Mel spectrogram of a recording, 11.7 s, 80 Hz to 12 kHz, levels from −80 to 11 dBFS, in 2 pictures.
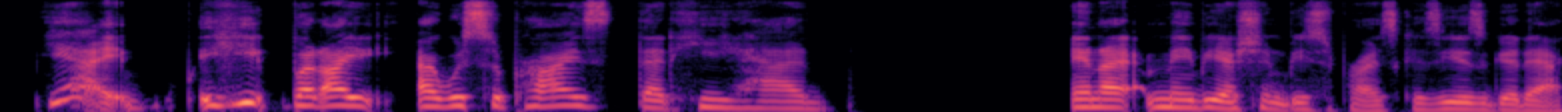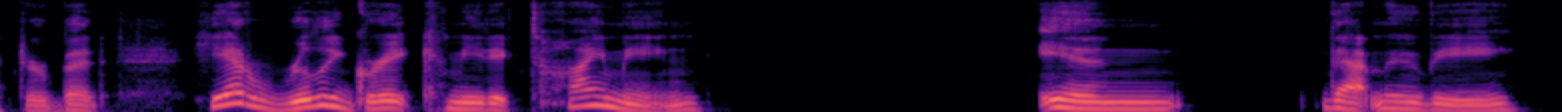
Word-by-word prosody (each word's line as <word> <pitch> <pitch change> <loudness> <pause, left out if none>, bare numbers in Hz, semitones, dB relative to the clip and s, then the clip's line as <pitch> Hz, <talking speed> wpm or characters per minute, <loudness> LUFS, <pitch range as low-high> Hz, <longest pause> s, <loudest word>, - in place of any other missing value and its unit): Yeah, 355 +7 -1
i - - +2 0.3
he 295 +6 +5
but 230 -1 +4
I 225 -3 +6
I 205 - +5
was 220 +2 +5
surprised 215 0 +1
that 180 -2 -2
he 195 -2 -4
had 165 -3 -6 0.9
and 195 0 +3
I 190 - +7
maybe 185 -2 +2
I - - +2
shouldn't 155 -3 -3
be 150 - -3
surprised 115 -5 -6
'cause 140 0 -7
he 155 - 0
is 150 -2 0
a - - -6
good 130 -1 -3
actor, 115 0 -4
but 130 -1 -5 0.3
he 220 - 0
had 280 - +4
really 200 +6 +3
great 165 0 0
comedic 150 -2 -1
timing 145 - -3 1.3
in 155 -4 +2 0.5
that - - +1
movie. 140 -4 -3
165 Hz, 175 wpm, -23 LUFS, 145-205 Hz, 1.3 s, I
